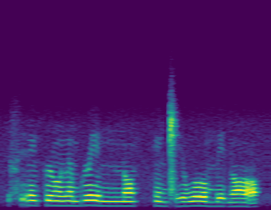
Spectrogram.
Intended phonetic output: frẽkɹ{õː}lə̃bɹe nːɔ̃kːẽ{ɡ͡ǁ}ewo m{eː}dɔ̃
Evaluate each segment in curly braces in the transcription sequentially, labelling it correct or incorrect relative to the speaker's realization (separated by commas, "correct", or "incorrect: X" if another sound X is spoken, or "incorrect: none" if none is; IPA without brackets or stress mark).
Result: incorrect: õ, correct, incorrect: e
